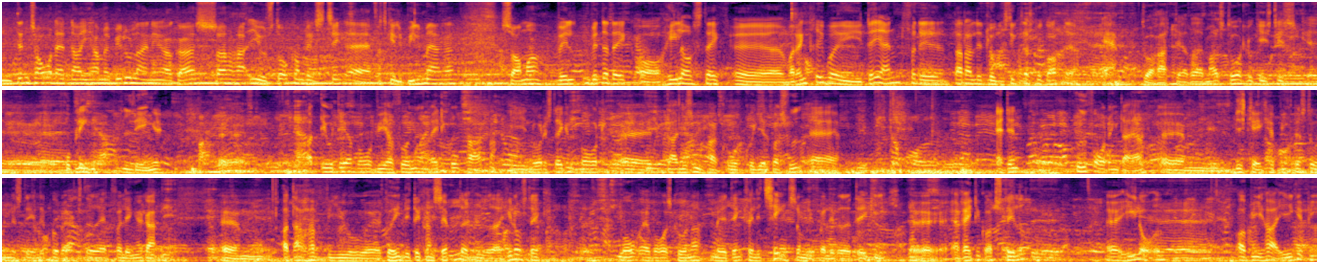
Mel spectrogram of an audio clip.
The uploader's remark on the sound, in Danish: Ægte racestemning fra NDI's stand ved CHGP 2023. I denne episode er podcasten taget til CHGP 2023 og har fået plads på NDI's stand. Med ægte stemning af race og lyd fra de hurtige biler. Copenhagen Historic Grand Prix.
